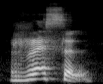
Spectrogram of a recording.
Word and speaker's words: wrestle: Letter W, silent if it comes before letter R at the beginning of a word. Example, wrong, rap, right, wrist, wrestle.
